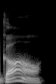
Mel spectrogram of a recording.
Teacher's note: In the masculine grand, the D is totally silent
